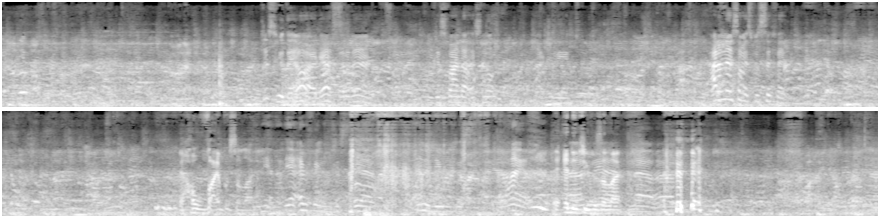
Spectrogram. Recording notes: BFI Southbank background noise!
